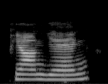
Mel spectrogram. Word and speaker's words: Pyongyang: Pyongyang.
